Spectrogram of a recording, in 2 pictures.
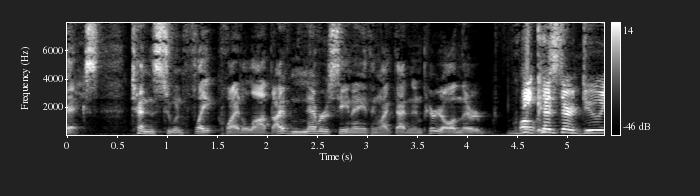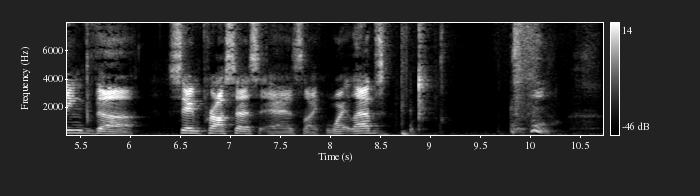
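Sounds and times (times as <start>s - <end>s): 
speech: 0.0s - 9.0s
person sneezing during an allergy attack: 9.8s - 10.4s.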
